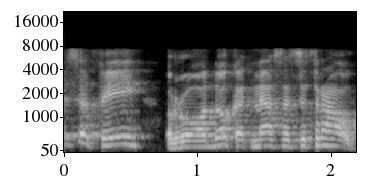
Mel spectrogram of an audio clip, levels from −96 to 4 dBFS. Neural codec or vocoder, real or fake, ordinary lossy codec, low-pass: none; real; MP3, 64 kbps; 7.2 kHz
